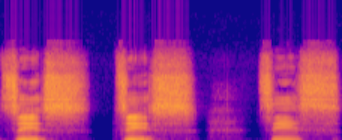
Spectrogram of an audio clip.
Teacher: this often becomes Z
